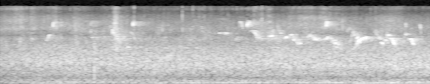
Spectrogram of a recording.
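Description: Outdoor ambience: small birds chirping in short high calls, more of them in the second half, over a steady low rumble.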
